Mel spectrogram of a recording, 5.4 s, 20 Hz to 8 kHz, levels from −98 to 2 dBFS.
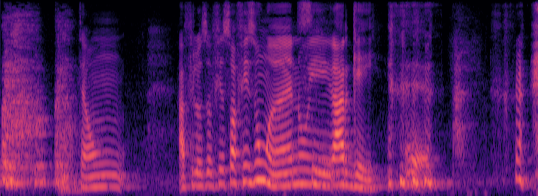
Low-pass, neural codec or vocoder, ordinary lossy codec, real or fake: none; none; none; real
